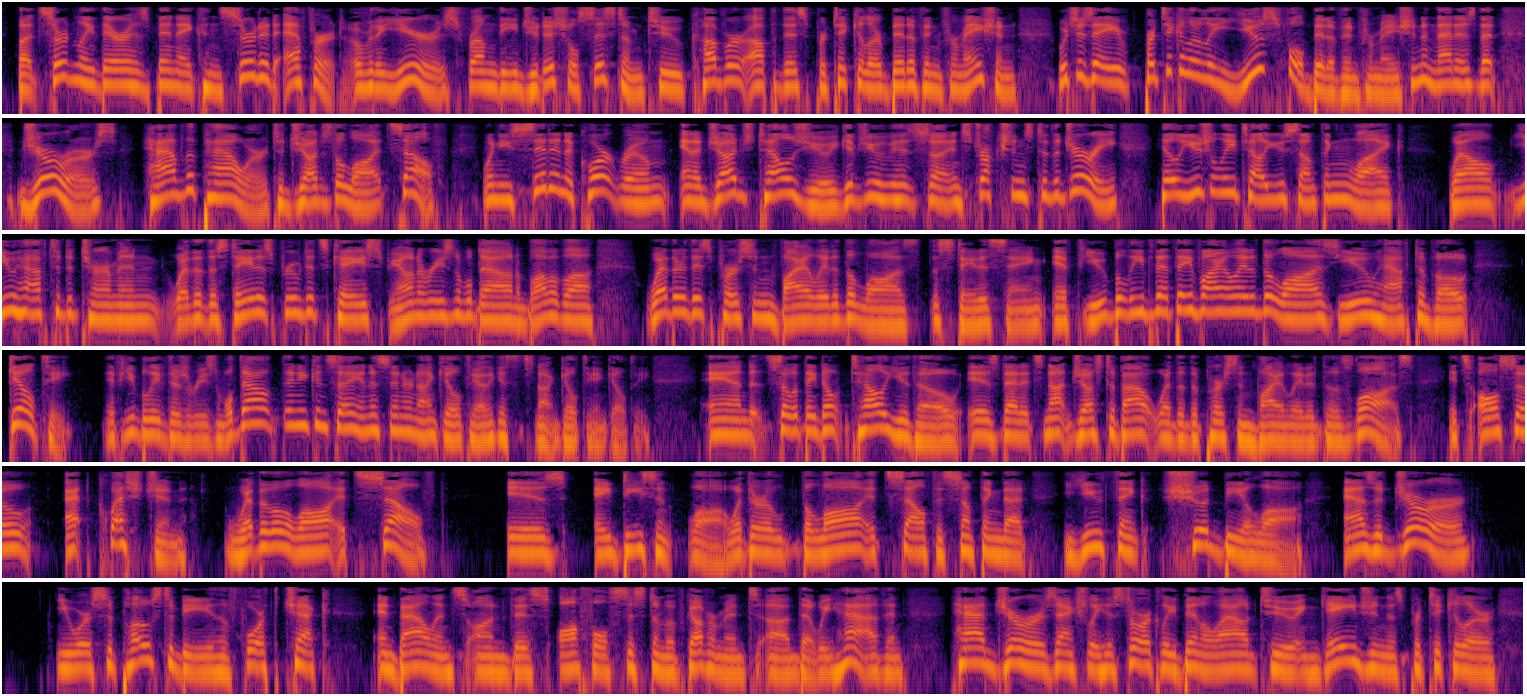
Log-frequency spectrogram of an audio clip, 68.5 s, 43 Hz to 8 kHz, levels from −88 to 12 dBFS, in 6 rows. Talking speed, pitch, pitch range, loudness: 190 wpm, 150 Hz, 135-180 Hz, -21 LUFS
